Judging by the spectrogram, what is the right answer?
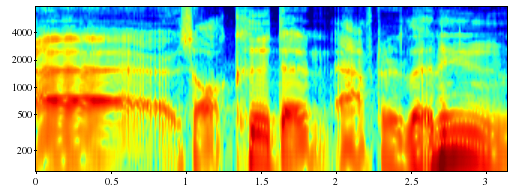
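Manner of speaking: fake British accent, very slow and drawn out. Retelling own reply about the schedule: put-on british accent. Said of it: "That's my British accent".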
